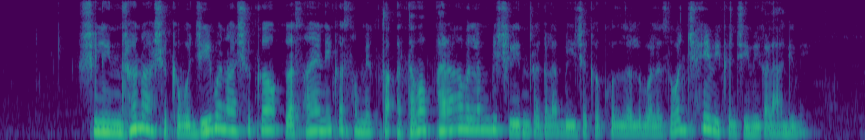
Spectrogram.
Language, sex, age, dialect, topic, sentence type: Kannada, male, 18-24, Mysore Kannada, agriculture, statement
